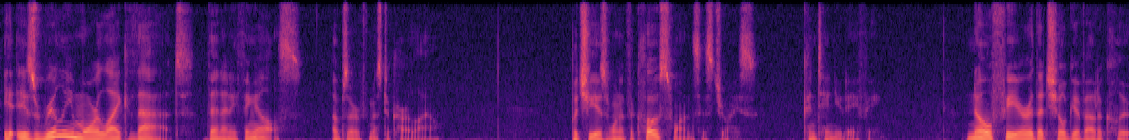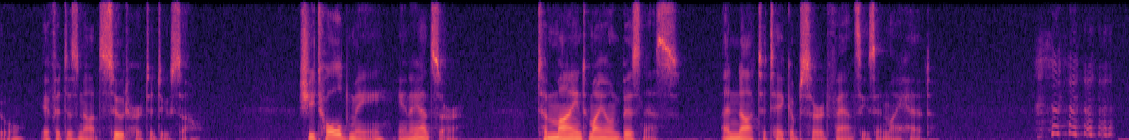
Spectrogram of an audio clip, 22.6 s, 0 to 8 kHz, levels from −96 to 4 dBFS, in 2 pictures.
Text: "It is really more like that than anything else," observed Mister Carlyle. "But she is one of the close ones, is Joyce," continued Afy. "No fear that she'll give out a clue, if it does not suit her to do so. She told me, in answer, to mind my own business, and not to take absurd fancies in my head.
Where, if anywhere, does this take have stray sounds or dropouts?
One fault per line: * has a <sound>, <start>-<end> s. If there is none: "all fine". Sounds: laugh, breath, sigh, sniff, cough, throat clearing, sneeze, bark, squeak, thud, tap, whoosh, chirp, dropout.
* has a laugh, 21.6-22.5 s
